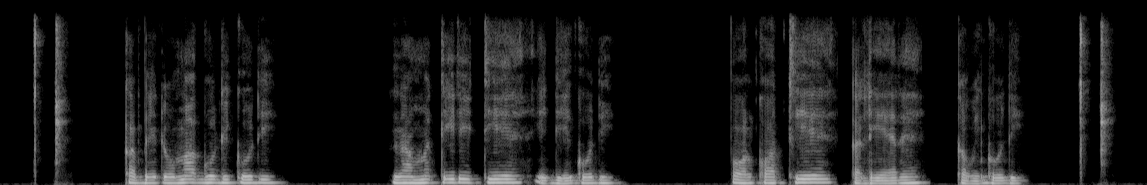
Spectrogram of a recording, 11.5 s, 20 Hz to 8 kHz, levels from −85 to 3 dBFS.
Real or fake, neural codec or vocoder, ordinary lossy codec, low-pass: fake; codec, 16 kHz, 8 kbps, FreqCodec, smaller model; none; 7.2 kHz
